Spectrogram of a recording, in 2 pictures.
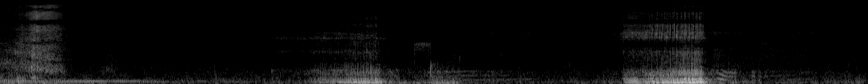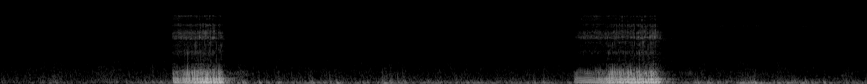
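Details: A sleeping German Boxer named Tyson snores, four loud rasping snores about every four seconds with quiet breathing between them.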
